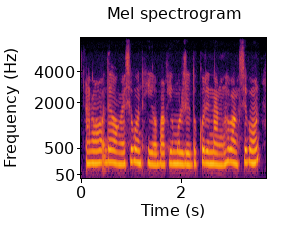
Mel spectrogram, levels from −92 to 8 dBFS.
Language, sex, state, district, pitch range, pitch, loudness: Chakma, male, Tripura, Unakoti, 205-230 Hz, 220 Hz, -13 LUFS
